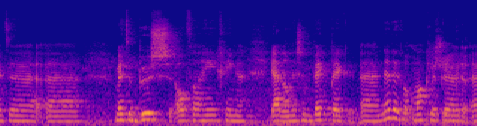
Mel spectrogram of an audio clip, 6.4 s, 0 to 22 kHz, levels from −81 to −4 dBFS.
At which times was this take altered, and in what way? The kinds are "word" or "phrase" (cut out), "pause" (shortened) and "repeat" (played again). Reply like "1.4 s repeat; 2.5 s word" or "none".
none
